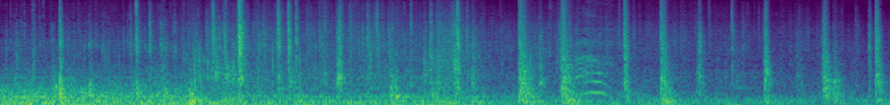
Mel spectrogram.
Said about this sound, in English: Baseball-sized, windshield-cracking hail pummeled the Vortex Armada as it caught its first actual tornado.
